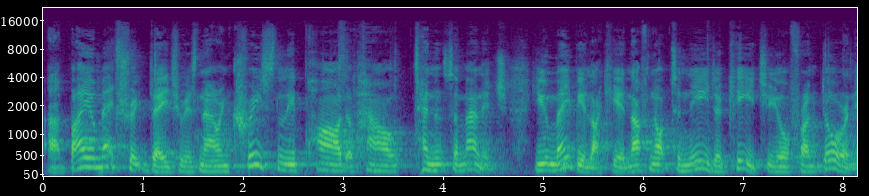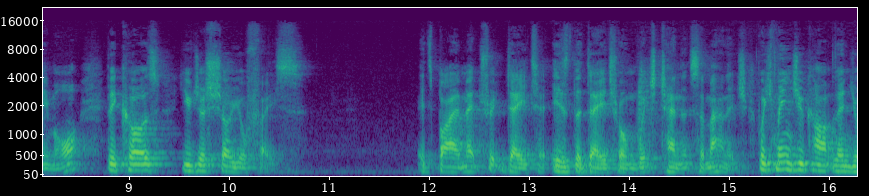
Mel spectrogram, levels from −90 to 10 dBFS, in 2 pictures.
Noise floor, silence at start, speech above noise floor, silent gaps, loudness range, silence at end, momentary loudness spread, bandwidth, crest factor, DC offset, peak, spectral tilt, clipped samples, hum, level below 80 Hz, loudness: -57 dBFS; 0.05 s; 39 dB; none; 3 LU; 0 s; 7 LU; 15 kHz; 18 dB; under 0.1%; -2 dBFS; -5 dB/octave; under 0.1%; none; -60 dBFS; -19 LUFS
